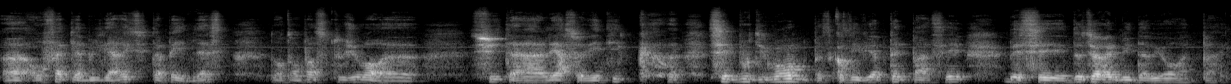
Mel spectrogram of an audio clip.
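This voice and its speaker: Fairly low-pitched man at a fairly slow pace, fairly even intonation, noticeable background noise. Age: 60s. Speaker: dental patient. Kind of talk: testimonial to camera.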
